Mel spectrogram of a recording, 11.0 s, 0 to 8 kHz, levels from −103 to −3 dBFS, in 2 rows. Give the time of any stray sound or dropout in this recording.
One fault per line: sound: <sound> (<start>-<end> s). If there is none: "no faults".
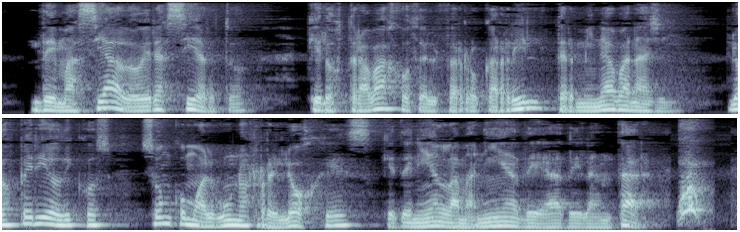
sound: bark (10.6-10.9 s)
